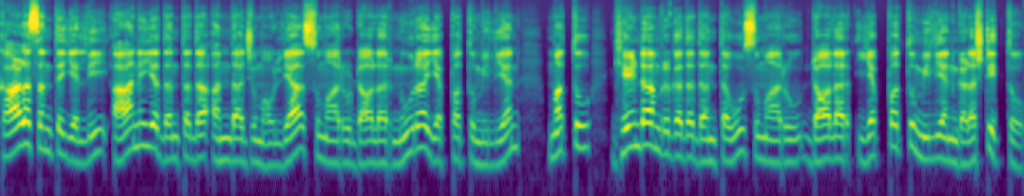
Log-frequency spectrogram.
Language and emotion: Kannada, neutral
